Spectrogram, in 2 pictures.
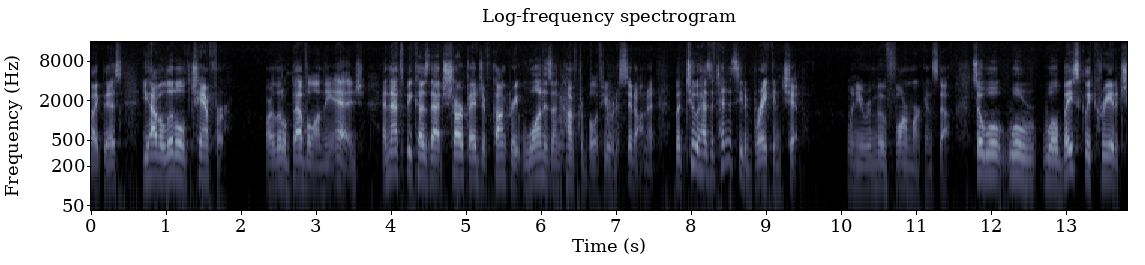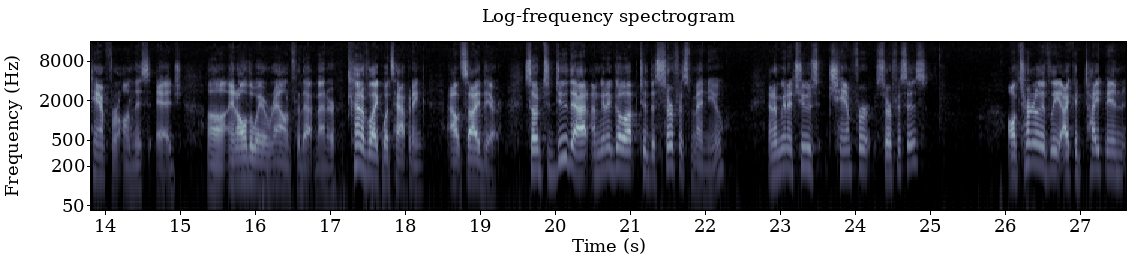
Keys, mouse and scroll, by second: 21.5 click, 26.1 click.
